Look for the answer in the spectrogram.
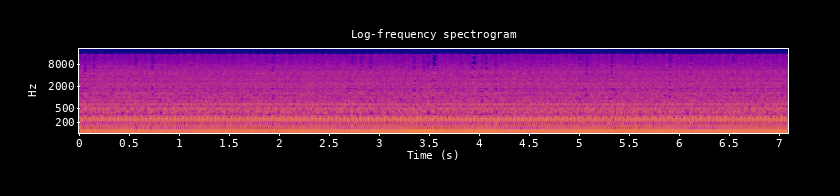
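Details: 2011 VW Voyage with EA111 engine at steady, even idle: smooth low hum, no knocking, ticking or whine. The engine noise complaint was traced to the water pump, and the timing belt and tensioner were replaced; the car was also out of timing. Normal idle.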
